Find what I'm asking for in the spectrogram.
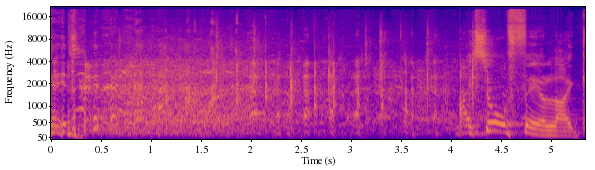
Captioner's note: all laughing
